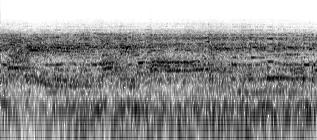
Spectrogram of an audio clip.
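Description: Live rock band playing loudly through a concert PA, with guitar, heard from among the crowd.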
